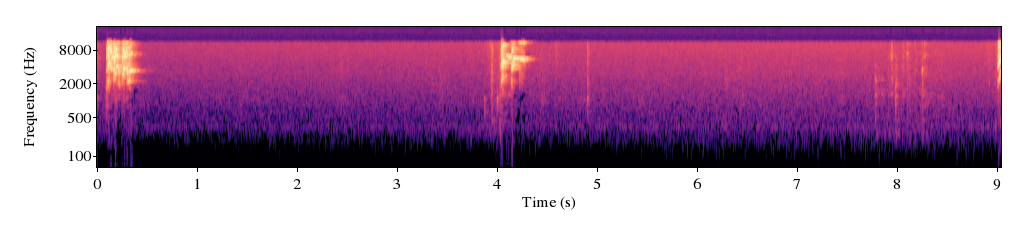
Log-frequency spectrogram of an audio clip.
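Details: Rosy-faced lovebird, a pet bird, on a leisurely afternoon utters harsh, high chirps every four seconds or so, with quiet scattered clicks between.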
